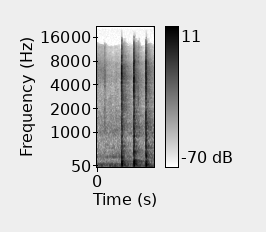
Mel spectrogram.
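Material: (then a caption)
Bread. A spelt bread loaf with roasted almonds and sultanas is turned over and knocked three times on its bottom, giving short, dull, low thumps. The hollow sound shows the loaf is baked through.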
